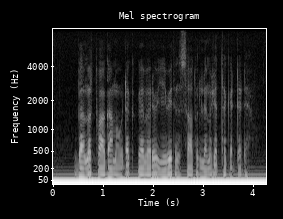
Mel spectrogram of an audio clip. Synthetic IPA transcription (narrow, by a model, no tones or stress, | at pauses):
bəmɨɾt̪ʰwaɡaməwd̪əkʼɡ̥əβəɾewjɛβe̞t̪ɨnsɨ̥sat̪ʰunləməʃɛt̪̚t̪ʰːəɡəd̪ːəd̪ə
